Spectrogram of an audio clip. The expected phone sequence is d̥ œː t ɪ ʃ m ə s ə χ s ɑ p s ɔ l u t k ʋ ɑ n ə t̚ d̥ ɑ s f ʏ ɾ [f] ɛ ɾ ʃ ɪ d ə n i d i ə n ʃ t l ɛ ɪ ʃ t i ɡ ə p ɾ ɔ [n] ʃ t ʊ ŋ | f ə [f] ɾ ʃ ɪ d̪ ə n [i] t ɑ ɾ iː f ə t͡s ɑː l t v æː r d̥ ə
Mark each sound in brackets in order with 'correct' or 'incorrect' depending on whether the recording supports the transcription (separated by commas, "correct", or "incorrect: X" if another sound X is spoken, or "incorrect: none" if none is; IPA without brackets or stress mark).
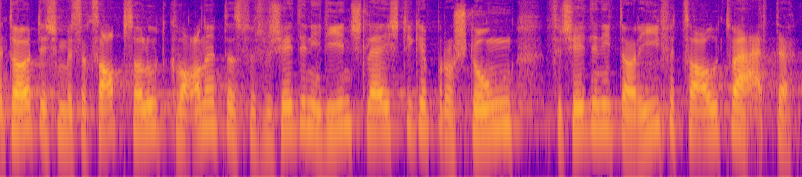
correct, incorrect: none, incorrect: none, correct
